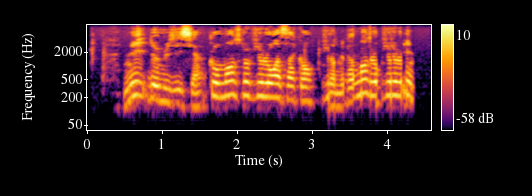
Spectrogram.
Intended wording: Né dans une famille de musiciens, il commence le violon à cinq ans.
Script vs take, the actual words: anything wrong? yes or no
yes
